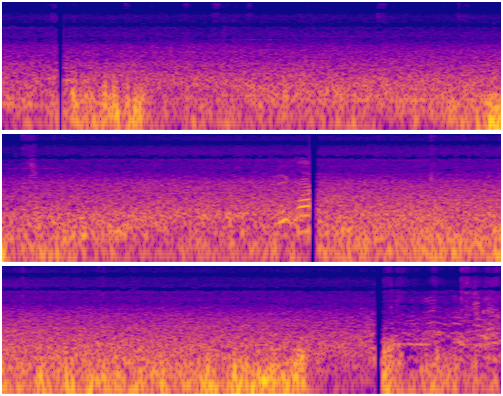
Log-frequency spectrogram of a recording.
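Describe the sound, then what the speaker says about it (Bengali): Sea surf washes steadily onto the beach at Digha, a continuous broadband roar with wind buffeting the microphone, filling the whole stretch without clear breaks. "সামনে সমুদ্র, সমুদ্রের পার বরাবর হাঁটবো"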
